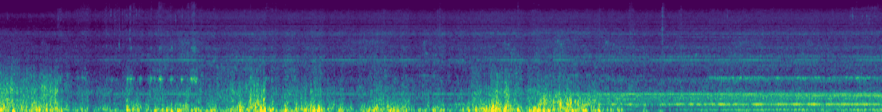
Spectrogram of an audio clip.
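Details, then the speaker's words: Ditch irrigation pump with foot valve being primed, valve cracked open to purge air: irregular rushing and gurgling that settles into a steady, growing hum as trapped air bleeds out and the pump catches prime. "You can hear the pump's getting a little bit louder and louder. It's got some air trapped in it, and in just a second it's going to go."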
